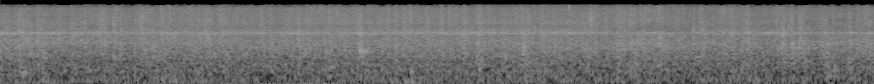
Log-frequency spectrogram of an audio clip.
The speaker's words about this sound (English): Hey, I was gonna sit outside and do a recording because it's raining and it sounds really nice and the house has a tin roof. But listen to how loud it is between the peepers and the rain.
